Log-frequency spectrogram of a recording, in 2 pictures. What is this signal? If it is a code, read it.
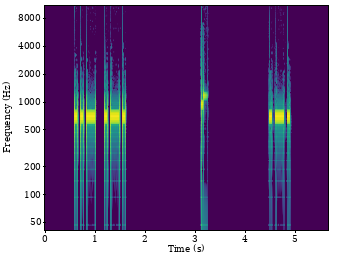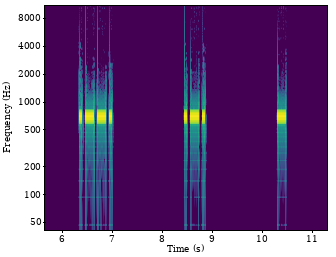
Morse code, heard as a keyed tone, about 20 wpm, spaced as for 7 wpm, 700 Hz. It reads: UR RPRT
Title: Top 90 QSO Elements - 8x Character Spacing - 20wpm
